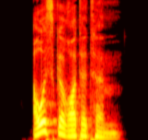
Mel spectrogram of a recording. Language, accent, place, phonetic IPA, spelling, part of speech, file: German, Germany, Berlin, [ˈaʊ̯sɡəˌʁɔtətəm], ausgerottetem, adjective, De-ausgerottetem.ogg
- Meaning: strong dative masculine/neuter singular of ausgerottet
